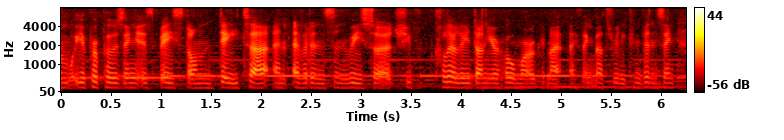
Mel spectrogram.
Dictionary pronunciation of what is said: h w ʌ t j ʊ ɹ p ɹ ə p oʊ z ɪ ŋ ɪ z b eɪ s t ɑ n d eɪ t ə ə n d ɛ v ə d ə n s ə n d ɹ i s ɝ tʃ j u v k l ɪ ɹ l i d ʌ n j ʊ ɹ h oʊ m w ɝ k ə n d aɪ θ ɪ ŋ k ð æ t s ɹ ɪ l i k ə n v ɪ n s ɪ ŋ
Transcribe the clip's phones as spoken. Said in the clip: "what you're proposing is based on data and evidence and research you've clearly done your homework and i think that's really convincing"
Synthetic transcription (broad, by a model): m w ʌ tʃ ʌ ɹ p ɹ ə p oʊ z ɪ ŋ ɪ z b eɪ s t n d eɪ t ə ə n ɛ v ə d ə n s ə n ɹ i s ɝ tʃ j u v k l ɪ ɹ l i d ʌ n j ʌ ɹ h oʊ m w ɝ k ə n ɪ aɪ θ ɪ ŋ k ð æ t s ɹ ɪ l i k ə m v ɪ n s ɪ ŋ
